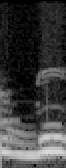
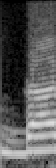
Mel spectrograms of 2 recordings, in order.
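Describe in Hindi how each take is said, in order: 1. यह शब्द लंबे 'ee' स्वर पर खत्म होता है। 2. यह शब्द छोटे 'uh' स्वर पर खत्म होता है। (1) "और दी भी करते हैं" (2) "इसको द भी प्रोनाउंस करते हैं"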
